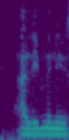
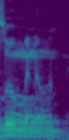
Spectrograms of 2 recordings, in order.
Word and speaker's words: aluminum: It might look at things like aluminium suppliers or steel suppliers. – Aluminum in this country is how we pronounce it.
